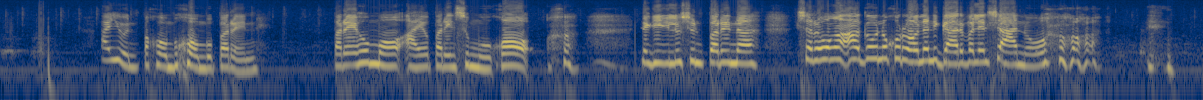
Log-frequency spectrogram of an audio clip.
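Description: A woman speaks with animation and a smile in her voice, close by.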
